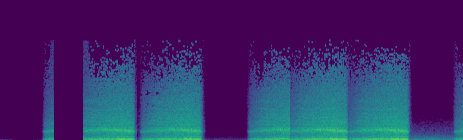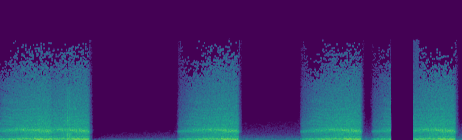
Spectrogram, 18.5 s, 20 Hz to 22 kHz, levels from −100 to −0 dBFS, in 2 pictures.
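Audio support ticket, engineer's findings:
Playback stall, 1.07–1.67 s: player likely starved of data or its output thread blocked, so nothing reached the device. Output drops to silence for about 0.6 s mid-flow, then recovers.

Playback stall, 17.08–17.53 s: likely same mechanism near the end of the clip. Output cuts out for about 0.45 s, then resumes.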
